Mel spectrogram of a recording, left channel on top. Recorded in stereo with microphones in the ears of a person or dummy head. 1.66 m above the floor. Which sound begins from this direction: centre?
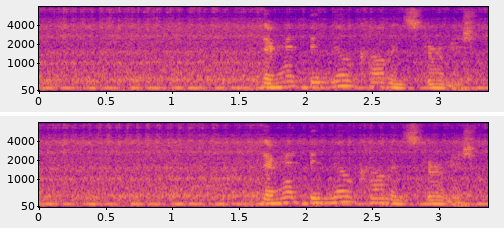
A man speaking, at 1.7 s.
